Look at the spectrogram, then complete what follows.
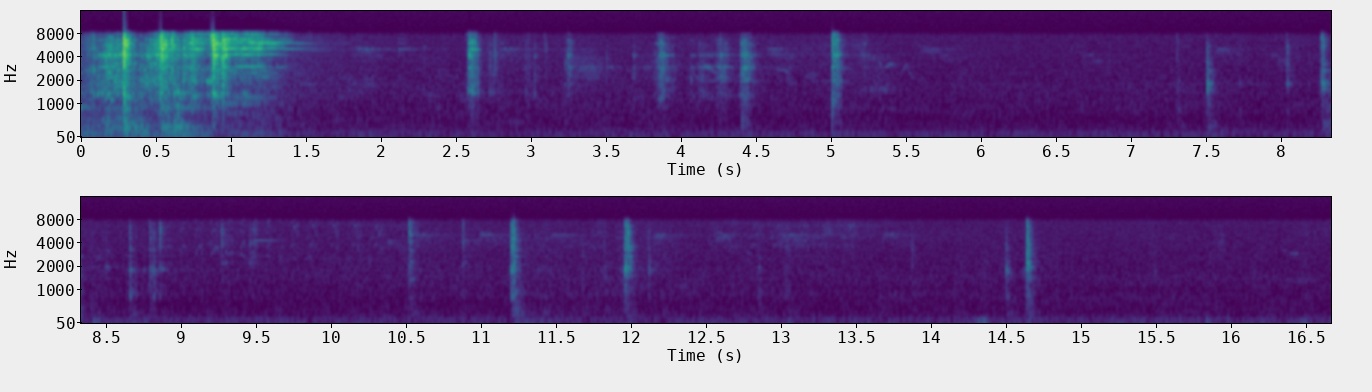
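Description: Irregular sharp metallic clicks and taps, about fifteen of them, from hand tools and parts being handled during brake work on a car, after a brief loud clatter at the start.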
